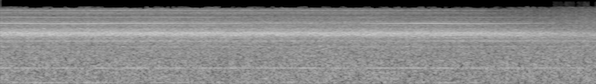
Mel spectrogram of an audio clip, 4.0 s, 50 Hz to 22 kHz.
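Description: A steady, unbroken aircraft engine drone from Microsoft Flight Simulator 2024, heard while the plane climbs at very high altitude near 40,000 feet, with a constant whine riding over a broad roar and no speech.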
